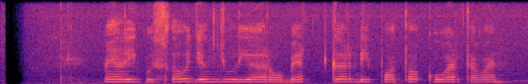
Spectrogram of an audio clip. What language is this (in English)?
Sundanese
